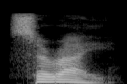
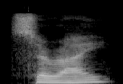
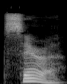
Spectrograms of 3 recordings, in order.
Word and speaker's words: Sarahi: name it's pronounced as Sarai Sarai Sarai to pronounce it correctly emphasize the second syllable ra and use a soft H sound at the end avoid pronouncing it as Sarah with an e at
